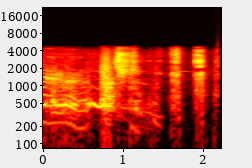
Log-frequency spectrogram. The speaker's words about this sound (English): Why every time you talk, the goddamn dog want to fucking bark up and shit? You want to get on the show, dog?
